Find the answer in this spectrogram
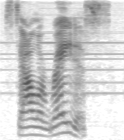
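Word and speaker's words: saleratus: look this up tell me how to pronounce it salaratus and what does it mean sodium bicarbonate okay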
